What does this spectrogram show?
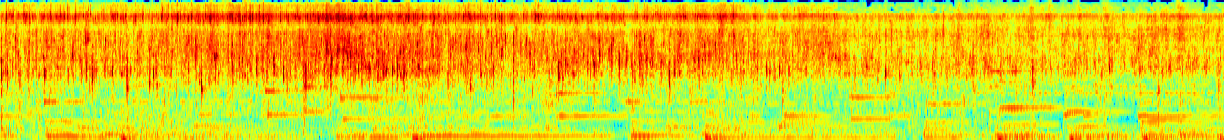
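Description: Whole smelt (eulachon) shallow-frying in hot oil in a pan: a steady crackling sizzle. Soft background music with held notes plays underneath.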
